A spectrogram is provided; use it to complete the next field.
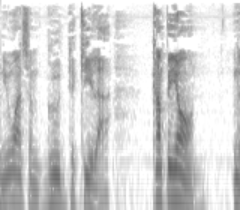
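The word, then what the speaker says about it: Campeon: want some good tequila campion and it's spelled like camp c-a-m-p e-o-n small batch single barrel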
